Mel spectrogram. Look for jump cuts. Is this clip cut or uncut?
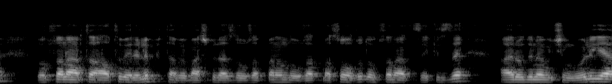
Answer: uncut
